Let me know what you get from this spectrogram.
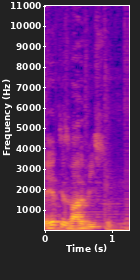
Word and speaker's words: Tētis var visu: Tētis var visu. Isso mesmo. Praticamente se vê como escreve.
